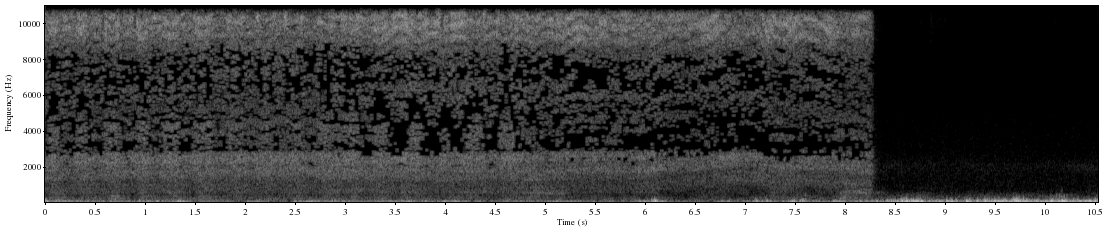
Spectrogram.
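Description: Rust-Oleum Camouflage 2X Ultra Cover aerosol spray paint can spraying Army Green in one long, steady hiss that cuts off suddenly about eight seconds in. A low rumble follows.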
